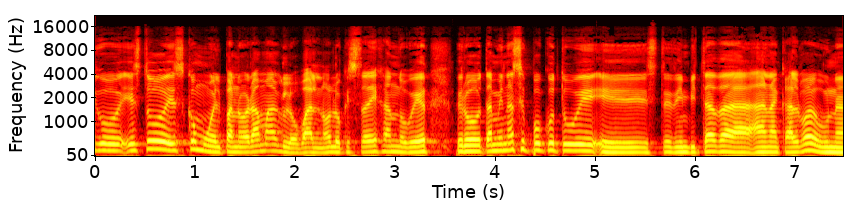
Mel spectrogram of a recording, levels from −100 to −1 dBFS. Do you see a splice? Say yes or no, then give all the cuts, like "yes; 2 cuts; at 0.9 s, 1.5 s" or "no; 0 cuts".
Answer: no; 0 cuts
